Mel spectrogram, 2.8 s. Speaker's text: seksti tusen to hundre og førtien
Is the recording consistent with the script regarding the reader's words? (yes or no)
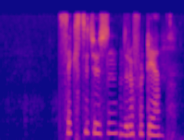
no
